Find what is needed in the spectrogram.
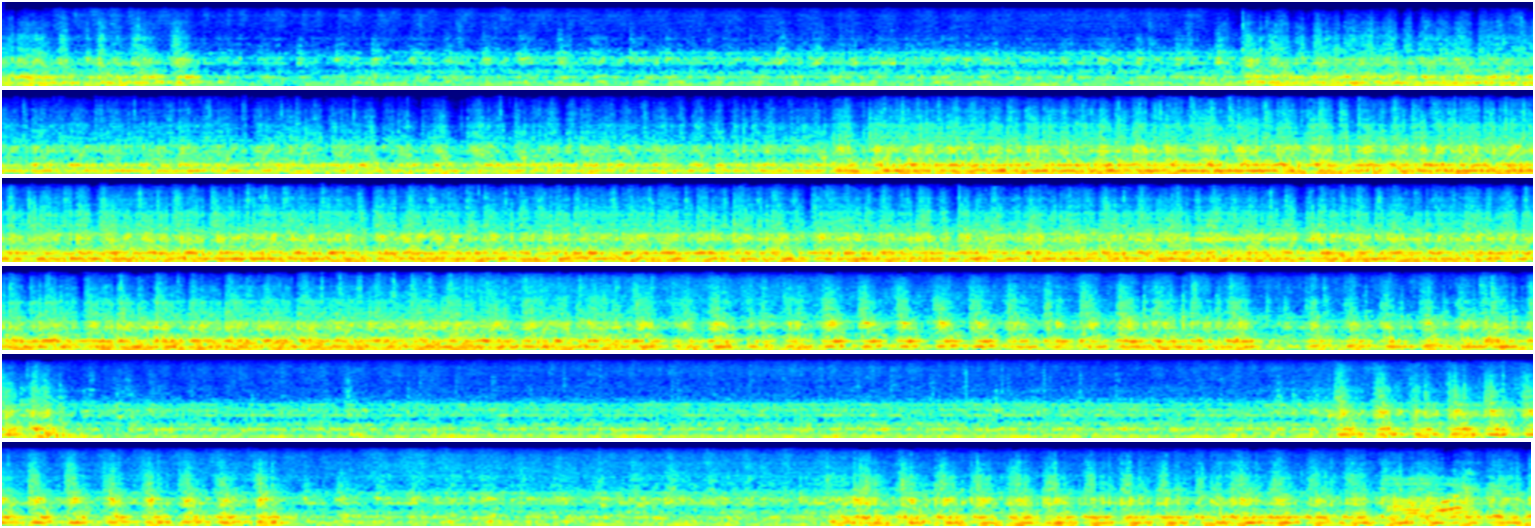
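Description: Wood lathe running steadily with a cherry platter spinning on it, a cloth held against the turning wood while the bottom is buffed; the sound swells and falls back several times.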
